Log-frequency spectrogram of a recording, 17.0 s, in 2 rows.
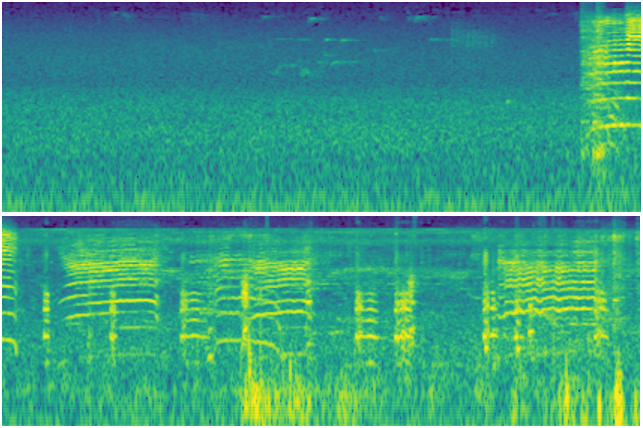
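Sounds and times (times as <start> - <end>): goats bleating: 7.7 - 14.2, 14.8 - 17.0.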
